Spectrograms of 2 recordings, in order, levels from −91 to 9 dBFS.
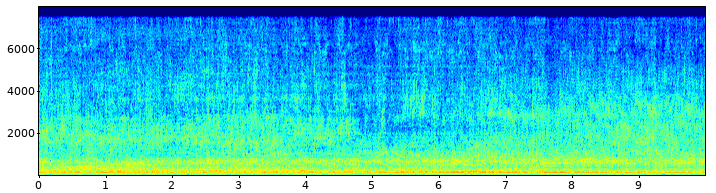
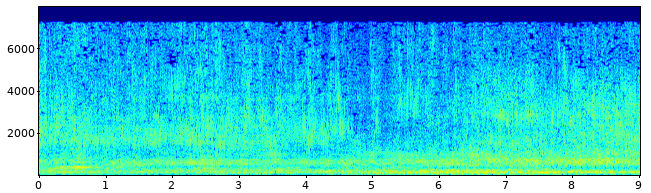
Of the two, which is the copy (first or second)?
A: first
